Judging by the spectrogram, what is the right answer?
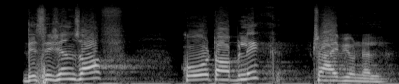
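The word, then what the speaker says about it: tribunal: ठीक है, decisions of court oblique ट्राइब्यूनल, इसका प्रोनाउंसिएशन ट्रिब्यूनल नहीं है, ट्राइब्यूनल है, क्या है, ट्राइब्यूनल, ओके।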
